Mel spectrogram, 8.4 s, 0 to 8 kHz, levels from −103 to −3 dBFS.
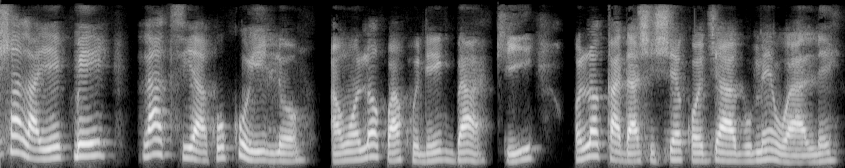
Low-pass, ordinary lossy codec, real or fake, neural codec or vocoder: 7.2 kHz; AAC, 32 kbps; fake; autoencoder, 48 kHz, 32 numbers a frame, DAC-VAE, trained on Japanese speech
